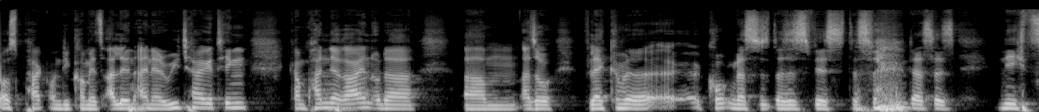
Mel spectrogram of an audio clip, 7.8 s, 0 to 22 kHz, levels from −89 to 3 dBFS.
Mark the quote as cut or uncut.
uncut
